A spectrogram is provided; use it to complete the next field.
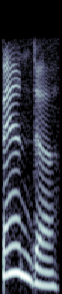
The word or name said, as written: Banda Islands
